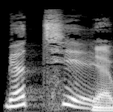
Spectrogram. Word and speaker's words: 며칠: Yeah, I think it used to be 몇 plus 일, but a lot of people also started pronouncing this 몇 plus 일 in a different way, mm-hmm. – and it kind of evolved into 며칠.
